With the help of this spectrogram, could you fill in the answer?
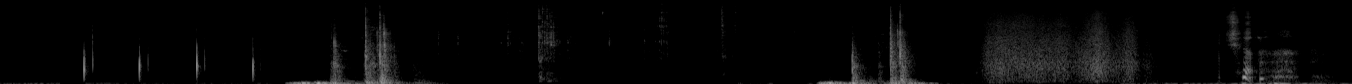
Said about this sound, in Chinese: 让我打开那边的柜门是吗？嗯，好的。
